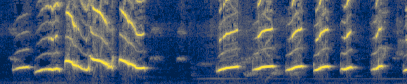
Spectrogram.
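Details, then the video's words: A white-rumped shama pours out song to make other shamas join in: several long sweeping whistles, a short silence, then a regular row of brief upslurred whistles about four per second. "suara burung murai batu gacor sangat cocok buat pancingan murai batu agar cepat bunyi ikut gacor"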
